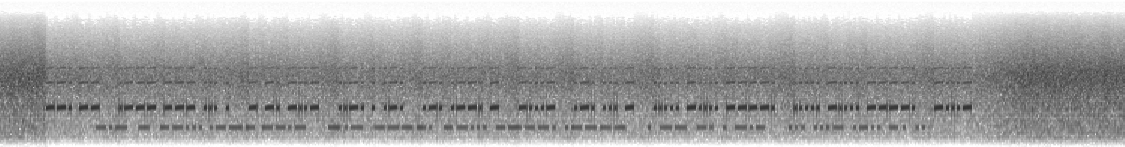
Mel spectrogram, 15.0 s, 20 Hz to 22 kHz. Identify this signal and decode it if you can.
Morse code, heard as two keyed tones, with radio static. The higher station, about 32 wpm, 1120 Hz: GM JOSE TNX FER RPT <BT> RST 569 569 <BT>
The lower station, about 28 wpm, 560 Hz: KT7JQ K9791 EMNEK SVLNI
